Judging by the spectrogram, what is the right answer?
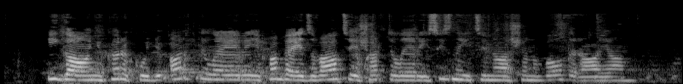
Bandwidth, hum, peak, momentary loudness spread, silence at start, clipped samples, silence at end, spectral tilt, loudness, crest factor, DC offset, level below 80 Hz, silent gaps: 11.5 kHz; none; -4 dBFS; 11 LU; 0.5 s; under 0.1%; 0.05 s; -5 dB/octave; -22 LUFS; 18 dB; under 0.1%; -56 dBFS; none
